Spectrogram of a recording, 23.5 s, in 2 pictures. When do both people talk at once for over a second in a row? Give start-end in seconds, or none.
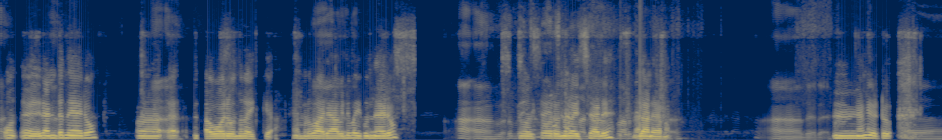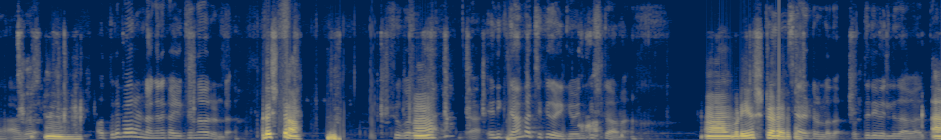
6.5-8.4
